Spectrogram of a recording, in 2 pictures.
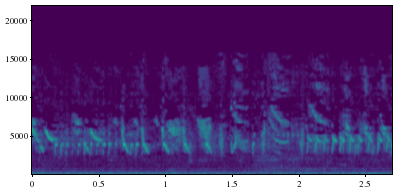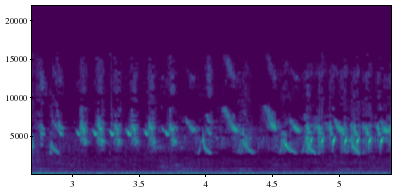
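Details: Himalayan goldfinch, known as Saira, singing in a contest: a fast, continuous stream of high chirps, trills and twittered phrases, loud and unbroken throughout, with only a faint low hum behind.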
